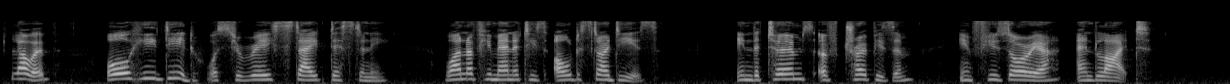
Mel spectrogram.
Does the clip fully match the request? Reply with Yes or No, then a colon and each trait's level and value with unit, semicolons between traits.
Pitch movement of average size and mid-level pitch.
No: average, 3.1 semitones; high, 215 Hz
